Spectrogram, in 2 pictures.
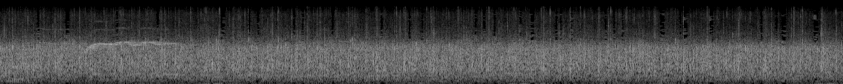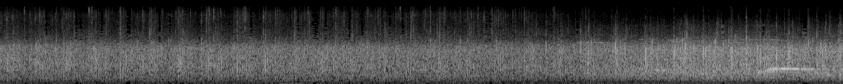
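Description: Audience applauding steadily, with a few brief voices heard over the clapping; the applause grows a little louder near the end.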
